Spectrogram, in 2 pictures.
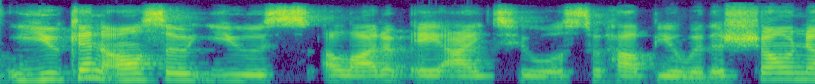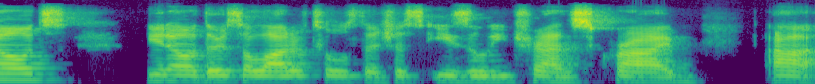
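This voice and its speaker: A woman in her thirties from the Philippines, with a Filipino accent that leans American, giving animated, chatty podcast advice and laughing often. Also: fairly low pitch. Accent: Filipino, with an American lilt. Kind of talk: casual advice talk.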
